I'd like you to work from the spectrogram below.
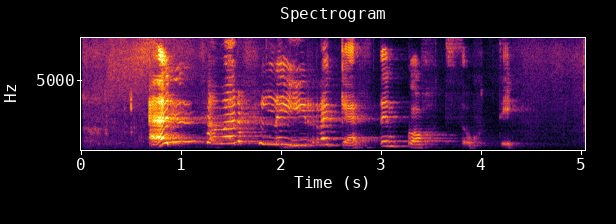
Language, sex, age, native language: Icelandic, female, 11, Norwegian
